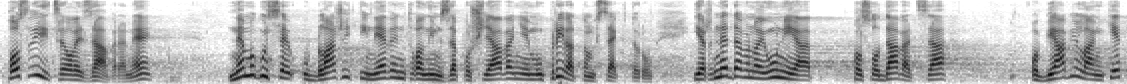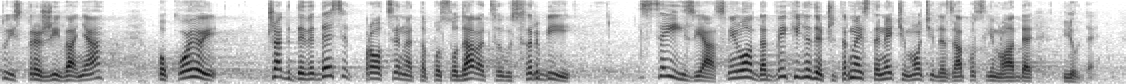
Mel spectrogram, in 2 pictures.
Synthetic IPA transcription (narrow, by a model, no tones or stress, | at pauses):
po̞sled̪it̪seo̞ʋeza̰ːbɾa̰ne̞ | ne̞mo̞ɡuse̞ublˠaːʒit̪ineʋe̞nt̪ualˠnimzapo̞ʃʎaːʋaɲe̞mupɾiʋat̪no̞mse̞kt̪o̞ɾṵje̞ɾne̞d̪aːʋnojeuːnijapo̞slˠo̞d̪aːʋat̪sa | o̞bjaːʋilaːŋke̞t̪uist̪ɾaʒiːʋaɲa | po̞ko̞jo̞j | t͡ʃakd̪e̞ʋe̞d̪e̞set̪̚pɾo̞t̪se̞nat̪apo̞slˠo̞d̪aːʋat̪sausr̩biji | se̞izja̰ːsnilˠo̞d̪ad̪ʋeːxiʎad̪et͡ʃe̞t̪r̩nɛst̪e̞ne̞ːt͡ɕemo̞t͡ɕid̪azapo̞slimlˠaːd̪e̞ʎṵːd̪ḛ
